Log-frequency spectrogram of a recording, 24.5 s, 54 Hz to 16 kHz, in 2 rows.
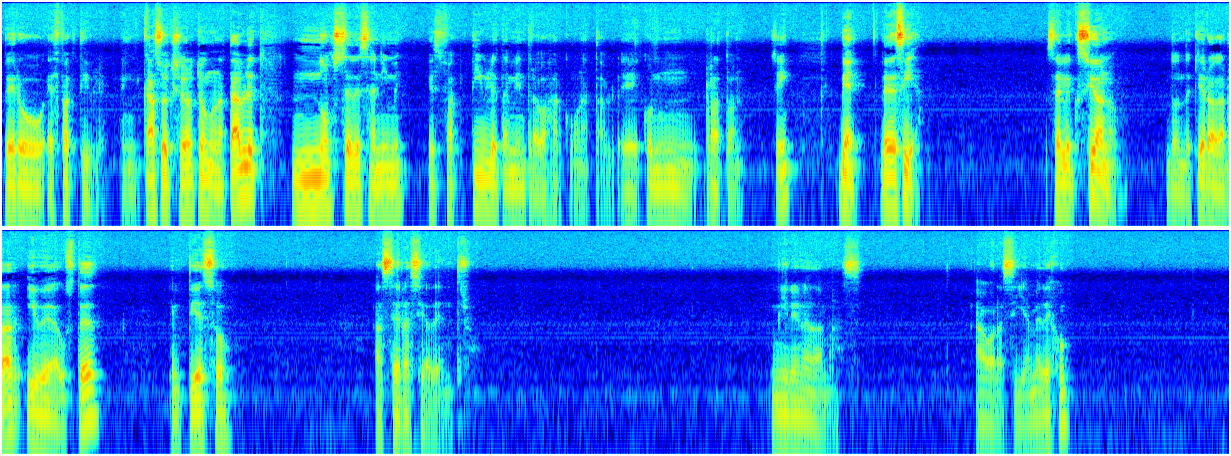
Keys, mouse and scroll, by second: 11.6-13.2 drag, 13.5 click, 14.8 click, 15.7 click, 16.3 click, 16.8 click, 17.3 click, 17.8 click, 18.8 click, 19.5 click, 19.9-21.1 drag, 21.2 click, 21.7 click, 22.4 click, 22.9-24.5 middle drag.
